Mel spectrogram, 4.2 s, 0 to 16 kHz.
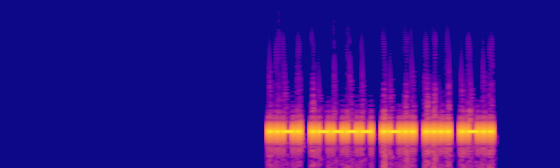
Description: Morse code, heard as a keyed tone, about 46 wpm, 700 Hz. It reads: F1LHL
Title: DXCC-100 Call Signs - 5 Characters - 45wpm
